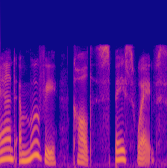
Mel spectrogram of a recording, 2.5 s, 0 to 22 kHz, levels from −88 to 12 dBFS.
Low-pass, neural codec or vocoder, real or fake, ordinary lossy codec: 7.2 kHz; none; real; MP3, 64 kbps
